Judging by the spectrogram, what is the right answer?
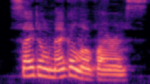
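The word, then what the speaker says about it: cytomegalovirus: be cyto Megalo virus let's see how it is pronounced Cy Megalo virus cyto Megalo virus okay so that's how you say it and it is um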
